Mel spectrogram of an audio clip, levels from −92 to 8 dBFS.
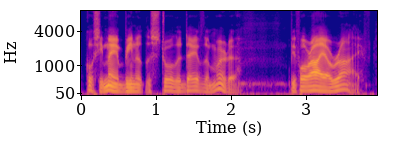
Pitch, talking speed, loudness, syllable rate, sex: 105 Hz, 245 wpm, -19 LUFS, 7.7 syllables/s, male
